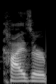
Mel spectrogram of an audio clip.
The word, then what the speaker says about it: Caesar: faction that's very they call themselves uh Kaiser but like it's spelled like Caesar and they are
